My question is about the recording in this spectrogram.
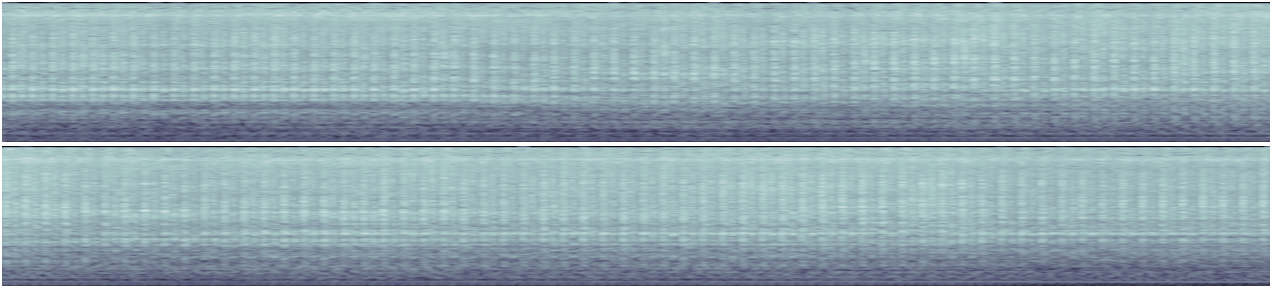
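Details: VW Cabrio engine at idle: crisp, very even ticking about three per second rides over the idle throughout; steady mechanical tick of unknown cause.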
